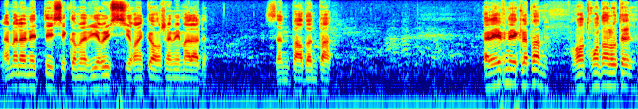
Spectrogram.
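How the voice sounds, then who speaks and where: A man's voice: mid-range voice, normal speed, long pauses, bright, forceful tone, slight background noise. A man playing a shrewd, authoritative detective with clipped, assured delivery in a French radio drama. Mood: grave.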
